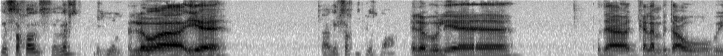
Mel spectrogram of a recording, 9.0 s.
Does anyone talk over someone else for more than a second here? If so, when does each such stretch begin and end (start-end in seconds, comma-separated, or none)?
none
